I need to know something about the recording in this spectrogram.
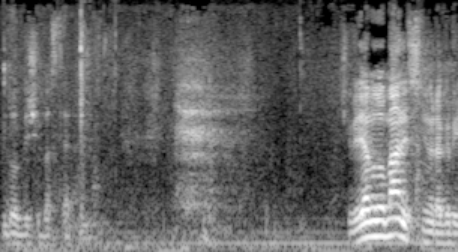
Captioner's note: sighs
